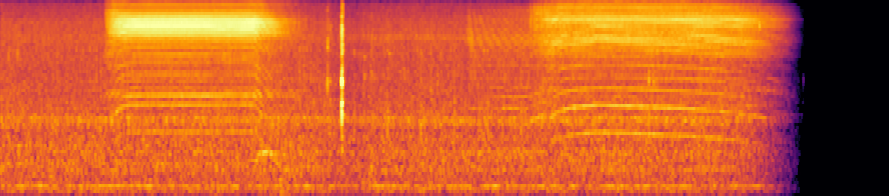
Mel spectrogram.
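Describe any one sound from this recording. A small electric motor whirs with a high, thin whine.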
